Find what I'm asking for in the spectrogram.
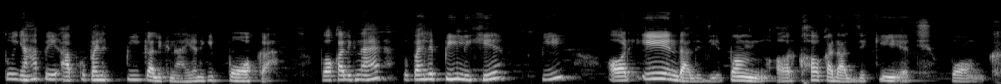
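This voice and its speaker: Woman, teacher, very slow, spells out letter by letter, mid-pitched voice. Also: animated, a little mellow. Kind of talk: spelling lesson for students.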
